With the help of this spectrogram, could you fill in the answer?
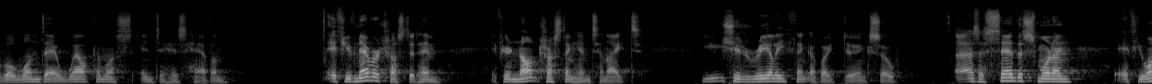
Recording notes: This is the recording of the Bible reading and sermon from our evening service on Sunday 20th August 2023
